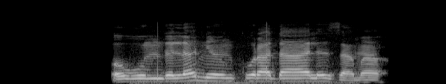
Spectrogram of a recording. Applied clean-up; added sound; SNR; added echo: none; Bus; 19 dB; none.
